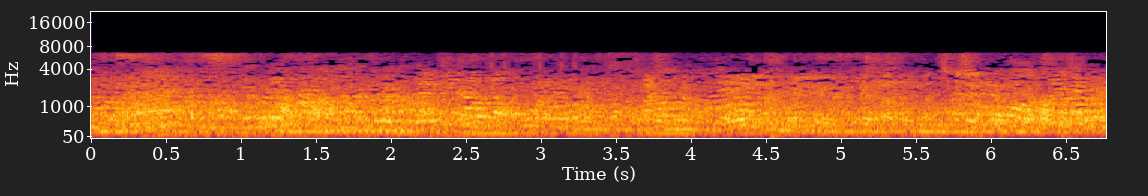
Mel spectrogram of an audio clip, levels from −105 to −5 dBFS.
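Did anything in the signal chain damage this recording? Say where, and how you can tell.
Yes, two stages left marks. Throughout the clip there is nothing above 6.5 kHz, and the treble that remains sounds hissy and grainy, with tonal parts roughened and onsets smeared. This is likely heavy Vorbis compression at the codec stage. The encoder pulled the cut-off down and quantised the upper residue so coarsely that fine detail turned into noise of similar energy, which fits a low bitrate around 19 kbps. Unlike a plain low-pass filter, it adds grain rather than just dulling the sound.

From 3.49 to 4.44 s a hard, raspy buzz sits about 31 dB below the signal. Its fundamental is 217 Hz with a dense stack of harmonics, and it holds steady for that whole stretch. This is GSM phone buzz entering the analogue wiring. A nearby 2G phone on a call transmits in bursts 217 times a second, and the audio circuitry rectifies those radio pulses into the signal. 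Mains hum would sit at 50 or 60 Hz and run through the entire clip, not a single bounded stretch.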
